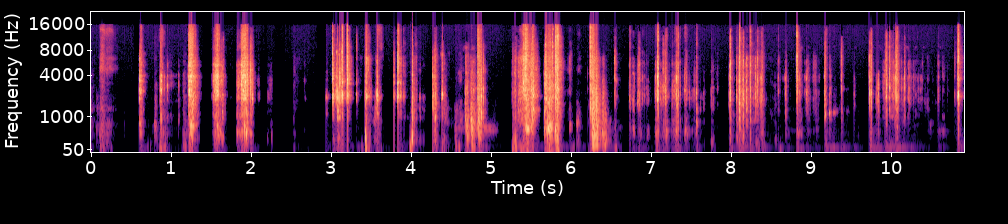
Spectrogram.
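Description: Irregular metal clicks, knocks and scrapes as a finned valve cover is set onto a small-block Chevy cylinder head and its bolts are started by hand, with the loudest knocks about halfway through.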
